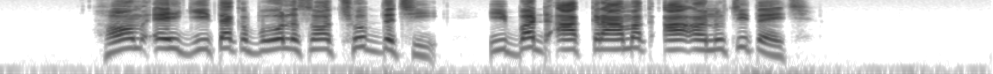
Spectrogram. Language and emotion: Maithili, disgusted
